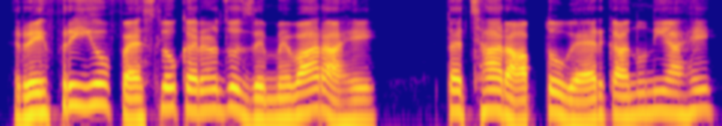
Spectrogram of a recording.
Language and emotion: Sindhi, neutral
